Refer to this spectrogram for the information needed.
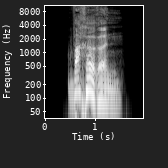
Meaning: inflection of wach: 1. strong genitive masculine/neuter singular comparative degree 2. weak/mixed genitive/dative all-gender singular comparative degree
- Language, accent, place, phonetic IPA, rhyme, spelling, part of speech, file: German, Germany, Berlin, [ˈvaxəʁən], -axəʁən, wacheren, adjective, De-wacheren.ogg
